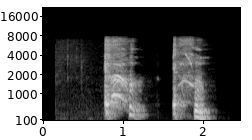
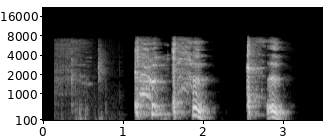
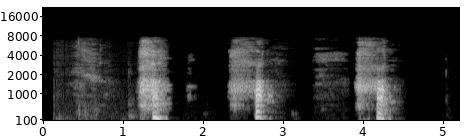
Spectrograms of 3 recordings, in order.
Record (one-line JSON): {"cough_length": "2.5 s", "cough_amplitude": 31426, "cough_signal_mean_std_ratio": 0.45, "three_cough_length": "3.5 s", "three_cough_amplitude": 32767, "three_cough_signal_mean_std_ratio": 0.43, "exhalation_length": "5.2 s", "exhalation_amplitude": 32234, "exhalation_signal_mean_std_ratio": 0.33, "survey_phase": "beta (2021-08-13 to 2022-03-07)", "age": "45-64", "gender": "Female", "wearing_mask": "No", "symptom_runny_or_blocked_nose": true, "smoker_status": "Ex-smoker", "respiratory_condition_asthma": false, "respiratory_condition_other": false, "recruitment_source": "REACT", "submission_delay": "2 days", "covid_test_result": "Negative", "covid_test_method": "RT-qPCR", "influenza_a_test_result": "Negative", "influenza_b_test_result": "Negative"}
